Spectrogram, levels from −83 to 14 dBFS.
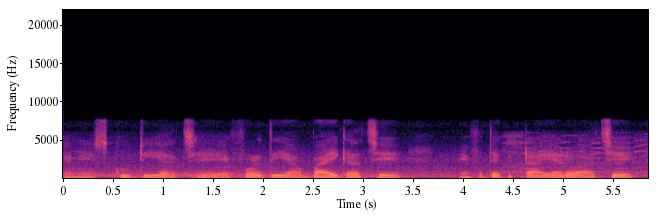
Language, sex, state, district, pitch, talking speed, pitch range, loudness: Bengali, female, Tripura, West Tripura, 215 Hz, 115 wpm, 215-225 Hz, -17 LUFS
